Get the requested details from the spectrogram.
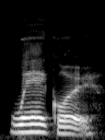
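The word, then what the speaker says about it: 외곬: You only need to pronounce l, like in this word, which is read as wegol, which means single-minded.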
